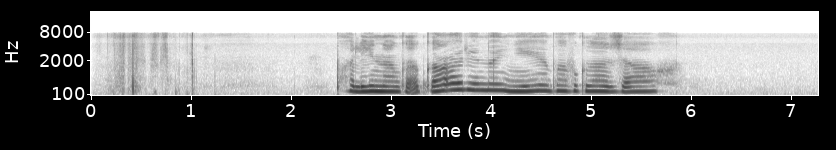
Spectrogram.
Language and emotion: Russian, sad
